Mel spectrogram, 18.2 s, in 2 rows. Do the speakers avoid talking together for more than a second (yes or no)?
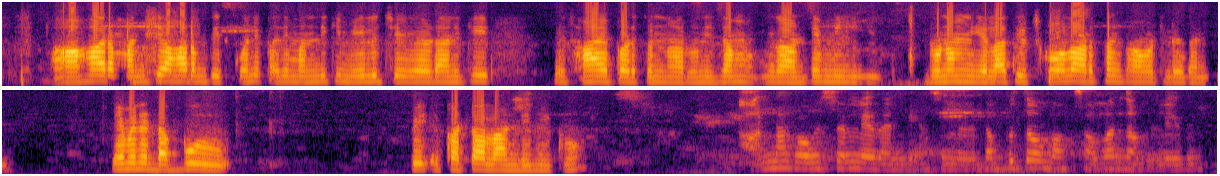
yes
